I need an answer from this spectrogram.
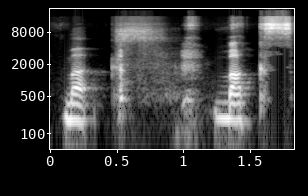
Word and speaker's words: Mx: Lee let's talk about how to pronounce MX mucks I can't believe whoever invented this went with mucks it was right there well you can say I'm pretty sure you can say it mix too but Max is just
